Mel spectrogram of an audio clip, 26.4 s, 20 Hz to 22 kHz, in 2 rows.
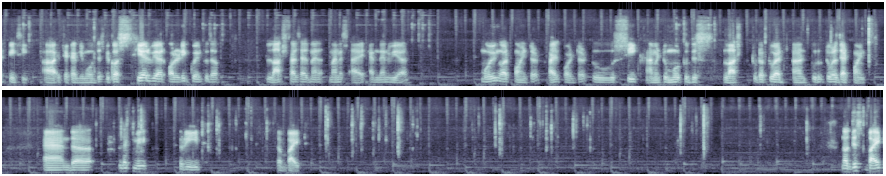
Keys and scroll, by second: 23.5 Return.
